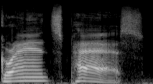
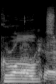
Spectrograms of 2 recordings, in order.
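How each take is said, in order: First: It is said in a put-on American accent. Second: It is said in an English accent. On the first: The speaker calls it right. "I'm going to adopt a cod American accent to say it" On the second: The speaker calls it wrong. "not Grants Pass"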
